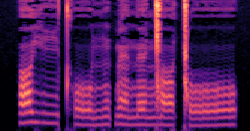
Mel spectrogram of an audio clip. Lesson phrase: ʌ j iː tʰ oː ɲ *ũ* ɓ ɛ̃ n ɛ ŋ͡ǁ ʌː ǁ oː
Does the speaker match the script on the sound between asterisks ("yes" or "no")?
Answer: yes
